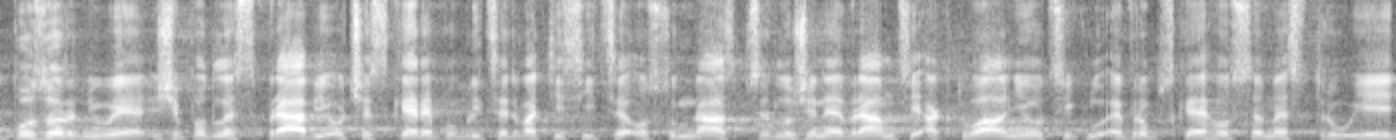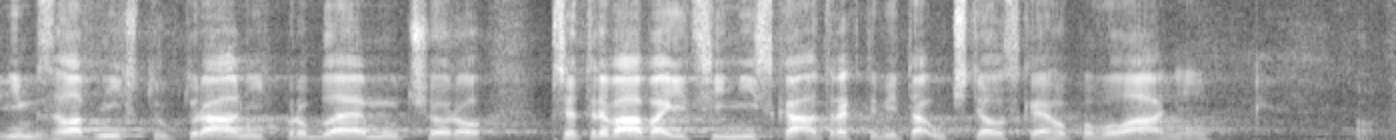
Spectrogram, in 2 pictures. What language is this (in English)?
Czech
